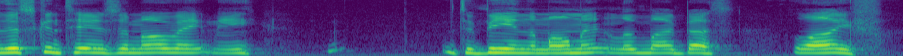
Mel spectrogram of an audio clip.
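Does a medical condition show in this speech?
Yes: Parkinson's disease.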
